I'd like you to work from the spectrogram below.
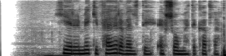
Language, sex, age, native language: Icelandic, female, 40-49, Icelandic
